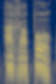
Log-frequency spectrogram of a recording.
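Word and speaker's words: αγαπώ: Ojo con la palabra agapó. Cuando hablamos agapó, la palabra r se pronuncia igual que la r francesa. Por ejemplo, los franceses, como dirían la palabra programa, dirían programa. Por ejemplo, como dirían Rodrigo, Rodrigo. Por lo tanto, esta palabra también se agapó, también lo pronunciaríamos igual.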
